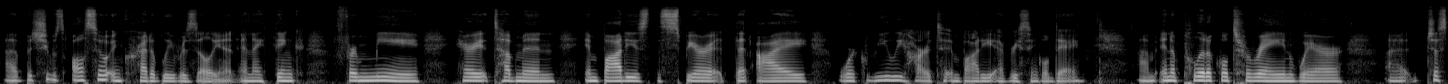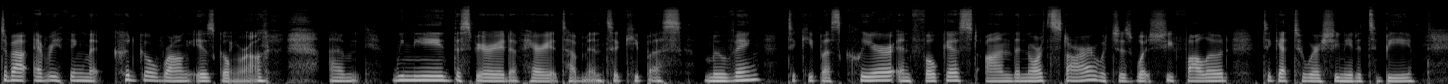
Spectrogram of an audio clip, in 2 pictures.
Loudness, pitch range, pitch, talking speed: -27 LUFS, 155-180 Hz, 165 Hz, 165 wpm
